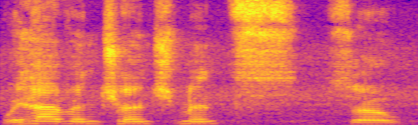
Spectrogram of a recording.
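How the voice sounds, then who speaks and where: A man's voice: high voice, level tone, slow pace, creaky. A man in his late thirties joking and swearing in casual voice chat during a game. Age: 30s. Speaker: game player. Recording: noisy voice-chat audio.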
